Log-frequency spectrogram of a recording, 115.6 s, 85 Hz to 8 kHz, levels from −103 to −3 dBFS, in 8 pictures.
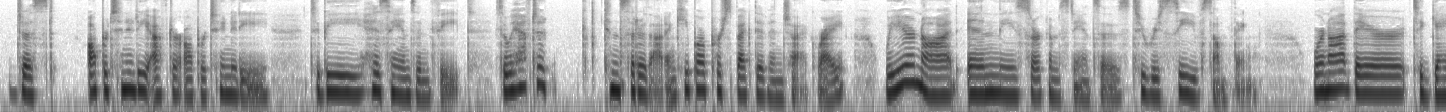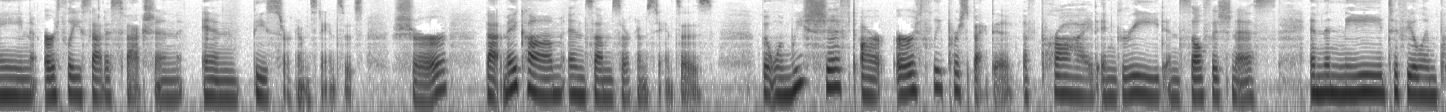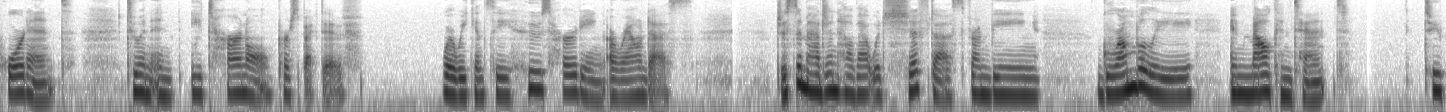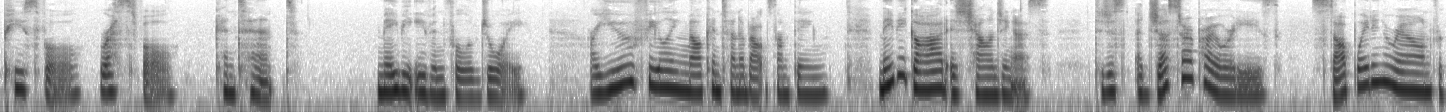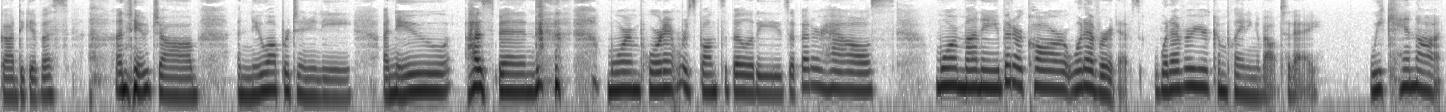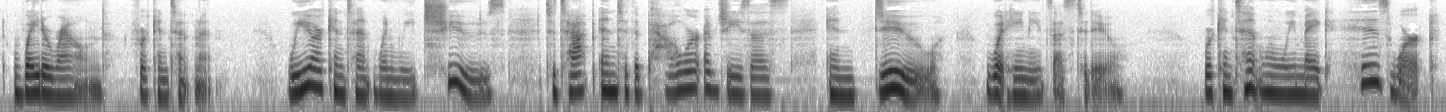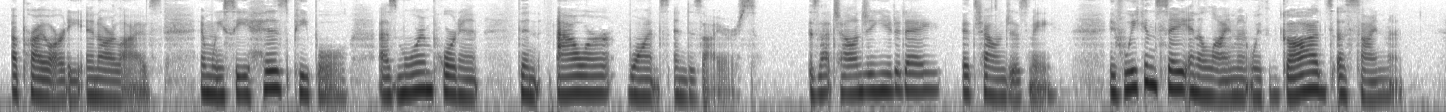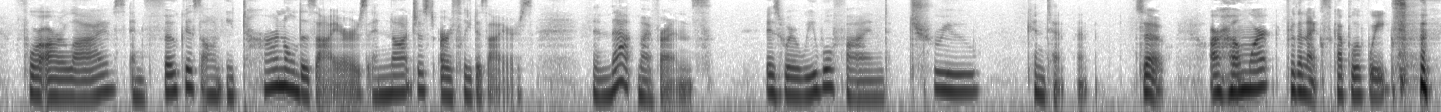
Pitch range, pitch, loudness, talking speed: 165-205 Hz, 180 Hz, -28 LUFS, 130 wpm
